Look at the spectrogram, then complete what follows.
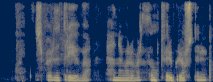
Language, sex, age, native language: Icelandic, female, 11, Icelandic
